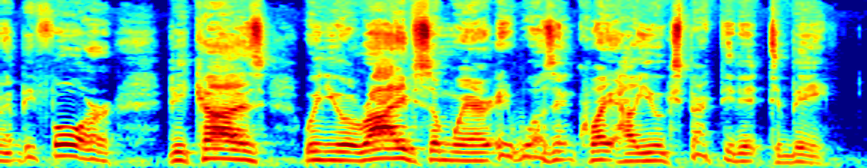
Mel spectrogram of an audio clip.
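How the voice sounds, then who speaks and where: A man's fairly high voice comes out somewhat breathy, with ordinary pitch variation. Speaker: university lecturer. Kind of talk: recorded academic lecture.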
